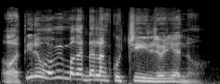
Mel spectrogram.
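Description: A man's voice: high voice, huge pitch swings, brisk, vocal fry, noisy background. A man, co-hosting a casual commentary chat. He is chatty and laughs often, and he keeps calling his co-host partner.

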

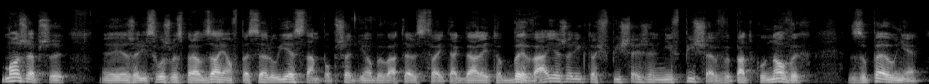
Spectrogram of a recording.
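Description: A man's voice: on the low side, normal speed, darkish tone, slightly rough. An older man giving casual commentary to camera from his home kitchen, talking conversationally and pushing his voice up on key points. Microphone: webcam at desk.

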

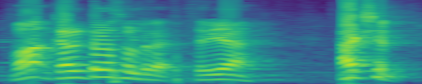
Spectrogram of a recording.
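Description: A man directing comedy skit takes in casual chat, bossy and teasing, quick to raise his voice. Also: sits high, bright, forceful tone.

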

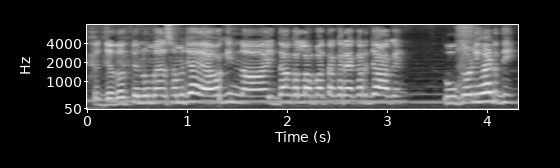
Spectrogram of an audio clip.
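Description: A man acts out a stern young husband in a family drama, reproachful and quick to blame. He speaks rapidly in a high voice. The sound is dull and lo-fi with music behind. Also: fairly even intonation. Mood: scolding. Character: stern young husband scolding his new wife.

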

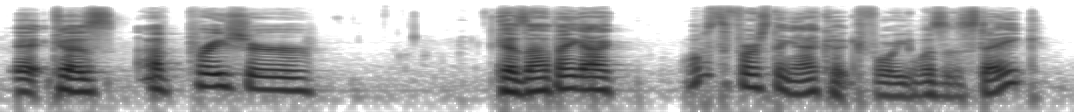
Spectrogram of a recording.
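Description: A man's voice: fairly high pitch, lively intonation, normal speed, no echo, clean studio sound. A young man chatting casually with his wife, joking and poking fun at himself. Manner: playful, self-deprecating. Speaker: host, husband. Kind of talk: casual couple chat.

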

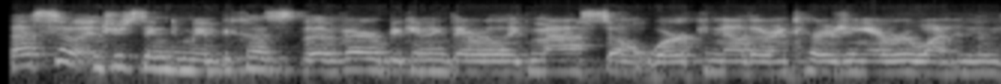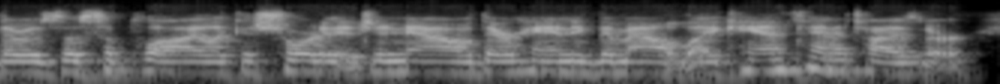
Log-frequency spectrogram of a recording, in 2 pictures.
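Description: A woman's voice: lowish voice, steady tone, racing, hardly any pauses, highs cut off. A young woman, casually hosting an interview over a video call from home. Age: young adult. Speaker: interviewer, host.

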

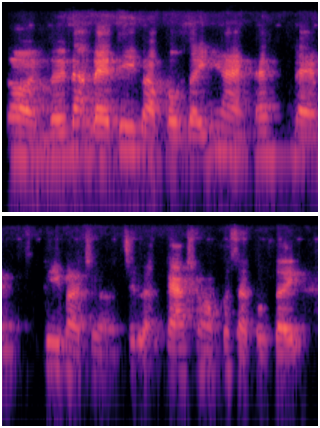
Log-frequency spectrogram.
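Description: A woman's voice: fairly low pitch, fairly even intonation, rapid-fire, a little hiss or hum. A woman English teacher with a Northern Vietnamese accent leading an online class, explaining pronunciation rules step by step and checking in often with her students. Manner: explains step by step, keeps checking with "đúng không?".

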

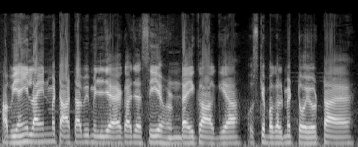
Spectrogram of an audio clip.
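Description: A man's voice: medium pitch, little pitch movement, normal speed, clear, resonant tone. A young man in casual motovlog commentary, riding a scooter through city traffic and chattily explaining tips to viewers through a helmet mic. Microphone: helmet mic recording from a ride. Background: faint traffic and wind.

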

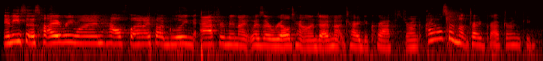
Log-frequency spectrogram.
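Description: A woman's voice: a little high, moderate pace, few pauses. A woman co-hosting a casual craft livestream, reading viewer comments aloud and laughing often. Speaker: co-host reading live chat.

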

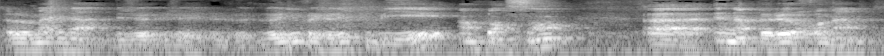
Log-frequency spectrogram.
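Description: Older male guest author from Rwanda, deep voice, slow and halting delivery, recorded in an echoey room from a distance. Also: darkish tone. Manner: slow, hesitant, repeats words while searching. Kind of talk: conversational interview. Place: indoor room, seated in armchair. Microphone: far camera. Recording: echoey room, mic at a distance, faint noise.

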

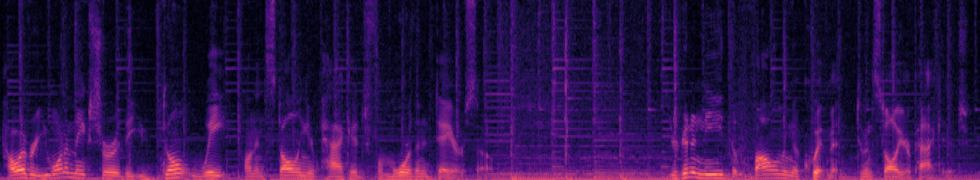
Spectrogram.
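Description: A middle-aged man with a Midwestern American accent giving clear, practical step-by-step beekeeping instructions as a scripted narration. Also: mid-range voice, animated, normal speed, over music. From United States.

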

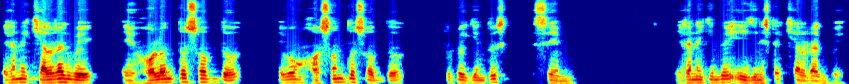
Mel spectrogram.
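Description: A man teaching grammar to schoolchildren, patiently asking questions and answering them himself, and slowly stretching words out as he splits syllables. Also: medium pitch, steady tone, breathy edge, dry recording. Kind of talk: classroom lesson explanation.

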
